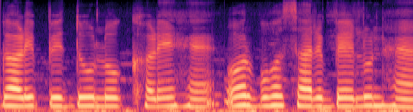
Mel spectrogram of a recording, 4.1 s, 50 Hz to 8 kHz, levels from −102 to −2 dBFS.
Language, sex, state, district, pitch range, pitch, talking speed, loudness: Hindi, male, Jharkhand, Palamu, 220-235 Hz, 225 Hz, 160 wpm, -15 LUFS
